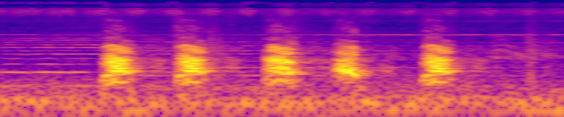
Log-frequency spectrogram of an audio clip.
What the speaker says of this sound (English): Don't need to bark at us, though.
